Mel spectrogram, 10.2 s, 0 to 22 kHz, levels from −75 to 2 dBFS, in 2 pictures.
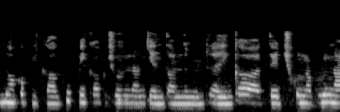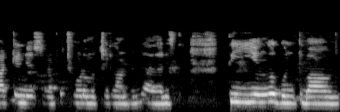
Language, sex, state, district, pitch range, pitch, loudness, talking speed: Telugu, female, Andhra Pradesh, Chittoor, 220-250 Hz, 230 Hz, -19 LUFS, 135 wpm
